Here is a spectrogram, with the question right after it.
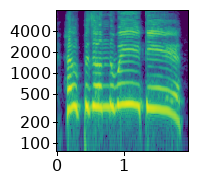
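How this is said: It is said in a Mrs Doubtfire voice.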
